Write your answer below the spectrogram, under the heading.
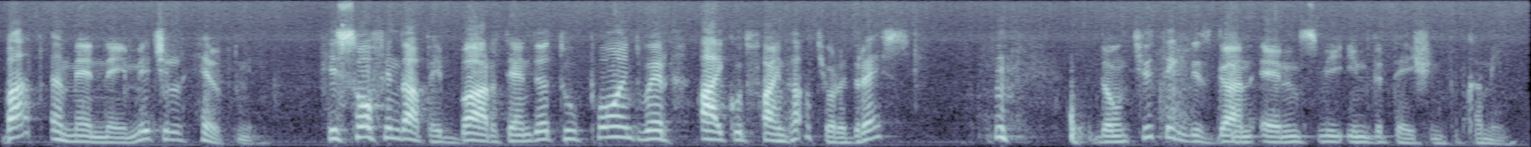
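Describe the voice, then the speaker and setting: A man's voice: mid-range voice, very animated, normal speed, natural voice. A man playing a small, smugly polite foreign villain in an old radio drama, using mock courtesy and broken English. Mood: smug menace. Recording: noisy old radio recording.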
